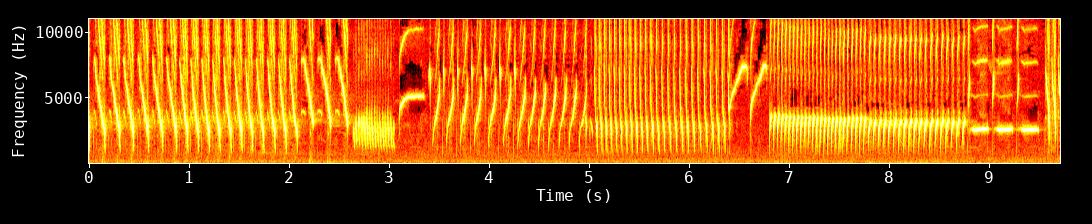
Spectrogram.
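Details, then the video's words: Canary lure song to prompt young and non-singing canaries: rapid falling-note trill, a buzzy burst, varied fast trills and rolls, a long buzzy roll, then steady whistled notes and hooked chirps. "burung kenari pancingan paud dan yg macet"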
